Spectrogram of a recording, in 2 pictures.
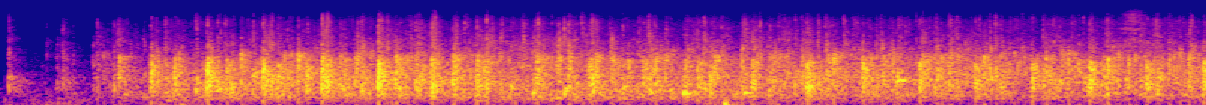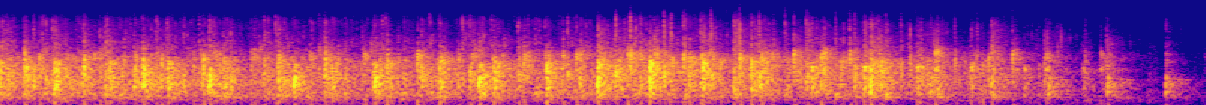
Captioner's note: applause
